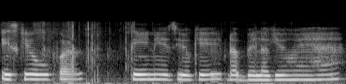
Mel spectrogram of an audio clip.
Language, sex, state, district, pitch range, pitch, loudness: Hindi, female, Uttar Pradesh, Shamli, 215-230 Hz, 225 Hz, -14 LUFS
